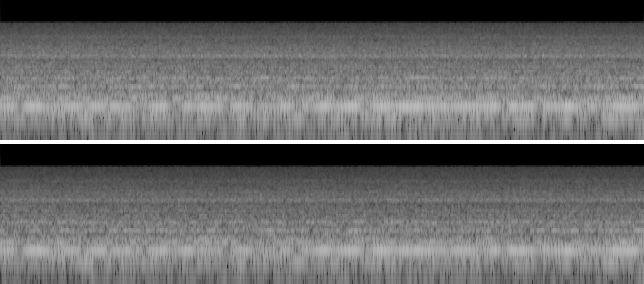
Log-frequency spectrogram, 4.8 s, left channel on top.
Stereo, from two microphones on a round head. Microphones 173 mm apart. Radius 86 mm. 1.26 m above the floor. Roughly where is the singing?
I don't hear singing.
